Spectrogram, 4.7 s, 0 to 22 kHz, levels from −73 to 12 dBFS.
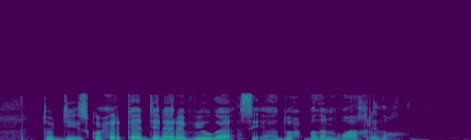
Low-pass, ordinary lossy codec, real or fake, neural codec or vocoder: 7.2 kHz; none; real; none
